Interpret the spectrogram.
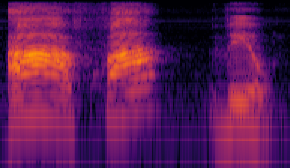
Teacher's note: A sílaba tônica está no 2, está na penúltima sílaba. Então, acentua, e terminou em L. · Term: paroxítona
